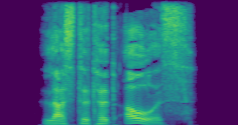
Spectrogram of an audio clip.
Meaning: inflection of auslasten: 1. second-person plural preterite 2. second-person plural subjunctive II
- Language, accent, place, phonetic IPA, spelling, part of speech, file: German, Germany, Berlin, [ˌlastətət ˈaʊ̯s], lastetet aus, verb, De-lastetet aus.ogg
